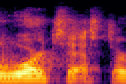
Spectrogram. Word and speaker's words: Worcester: The always good questions is when you're in Massachusetts, is it Worcester, Wasta? Different. Yeah. It's Worcester. It's spelled Worcester, but it's Worcester.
